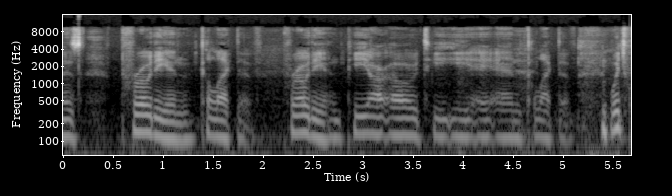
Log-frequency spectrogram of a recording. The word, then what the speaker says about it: Protean: don't get the conspiracy i just want to make sure people are pronouncing it protein oh we've got it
